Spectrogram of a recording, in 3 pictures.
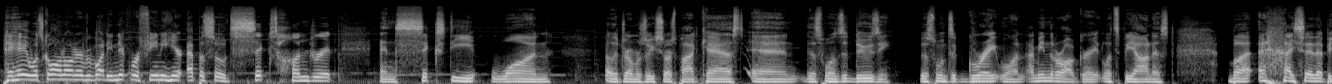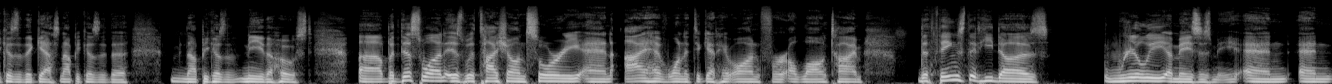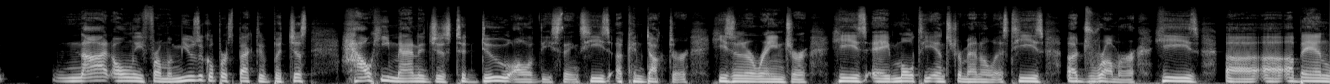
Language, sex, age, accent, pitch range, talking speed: English, male, 30-49, American, 125-155 Hz, 175 wpm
